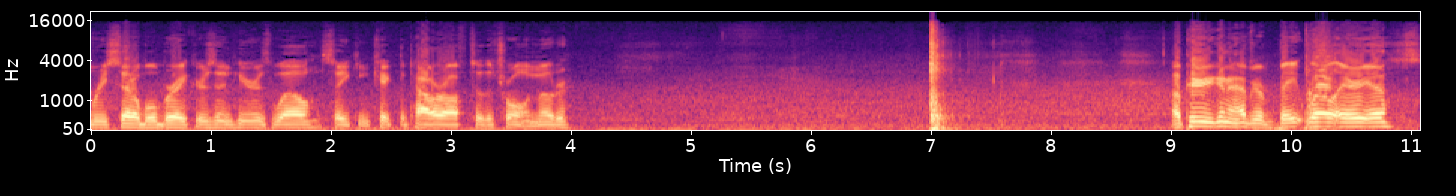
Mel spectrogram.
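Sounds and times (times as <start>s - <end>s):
hatch lid slamming shut: 7.0s - 7.4s.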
